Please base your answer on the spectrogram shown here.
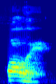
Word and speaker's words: squalane: Squalane.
